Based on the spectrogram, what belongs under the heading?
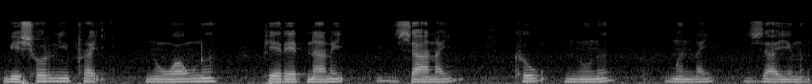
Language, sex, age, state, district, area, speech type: Bodo, male, 18-30, Assam, Kokrajhar, rural, spontaneous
